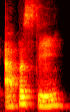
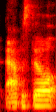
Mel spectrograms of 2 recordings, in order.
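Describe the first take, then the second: First: It is said the French way, ending like 'steel'. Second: It is said with an English 'apostle' sound. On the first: The speaker calls it right. "It's actually apostille" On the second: The speaker calls it wrong. "I do pronounce it apostille often uh, by mistake"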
